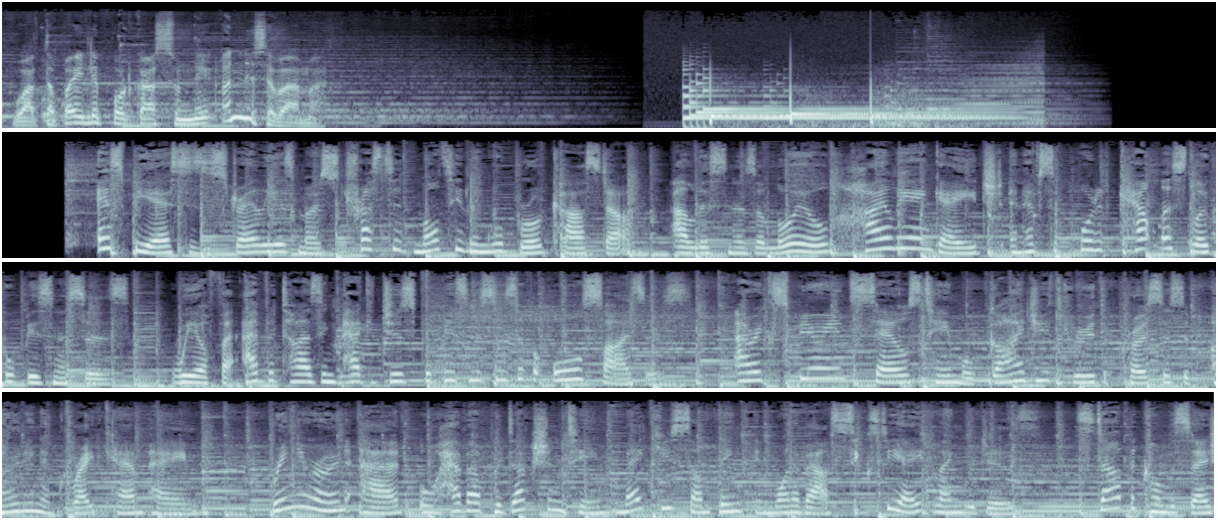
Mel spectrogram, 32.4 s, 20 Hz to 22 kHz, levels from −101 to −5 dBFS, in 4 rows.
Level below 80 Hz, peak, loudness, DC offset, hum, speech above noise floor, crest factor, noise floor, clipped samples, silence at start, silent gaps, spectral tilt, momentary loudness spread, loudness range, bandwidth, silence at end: -36 dBFS; -2 dBFS; -19 LUFS; under 0.1%; none; over 72 dB; 18 dB; under -90 dBFS; under 0.1%; 0 s; 7.76-7.98 s, 8.39-8.43 s; -4.5 dB/octave; 5 LU; 4 LU; 17 kHz; 0 s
